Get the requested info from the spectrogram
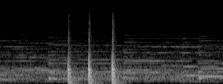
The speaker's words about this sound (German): Ja, äh, ich klopfe an der Tür.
